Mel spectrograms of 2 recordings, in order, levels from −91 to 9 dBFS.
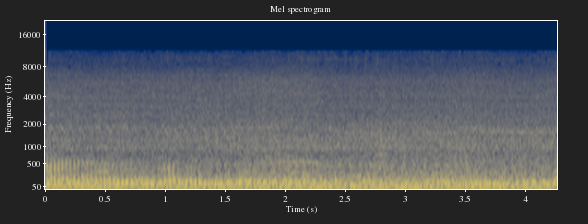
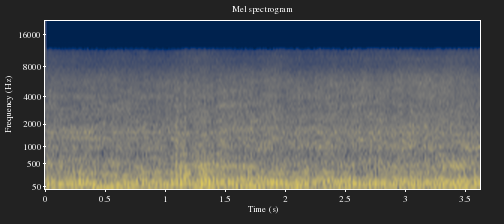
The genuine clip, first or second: first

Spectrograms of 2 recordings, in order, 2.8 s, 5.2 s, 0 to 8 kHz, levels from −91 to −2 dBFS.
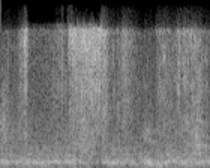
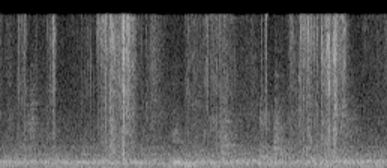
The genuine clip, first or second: second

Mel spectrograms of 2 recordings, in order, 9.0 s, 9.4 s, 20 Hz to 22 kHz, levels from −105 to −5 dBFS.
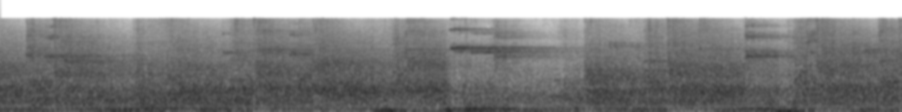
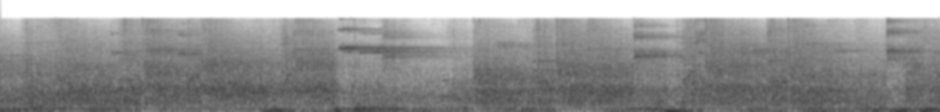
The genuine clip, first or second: second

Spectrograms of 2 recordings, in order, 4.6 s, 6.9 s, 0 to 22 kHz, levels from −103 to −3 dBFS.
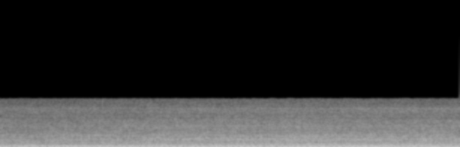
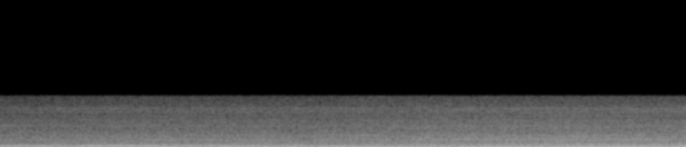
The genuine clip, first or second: second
